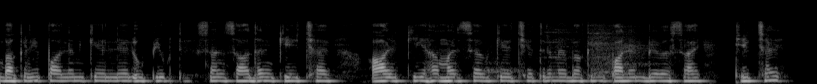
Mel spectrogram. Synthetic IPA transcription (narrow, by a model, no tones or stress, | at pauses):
bəkɾipaːlənkelelʊpjʊkt̪sənsad̪ʱənkit͡ʃʰɛaːɾkiɦəməɾsəbʱkekt͡ʃʰet̪ɾəmẽbəkɾipalənbjəwəsaːiʈʰiːk̚t͡ʃʰɛ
